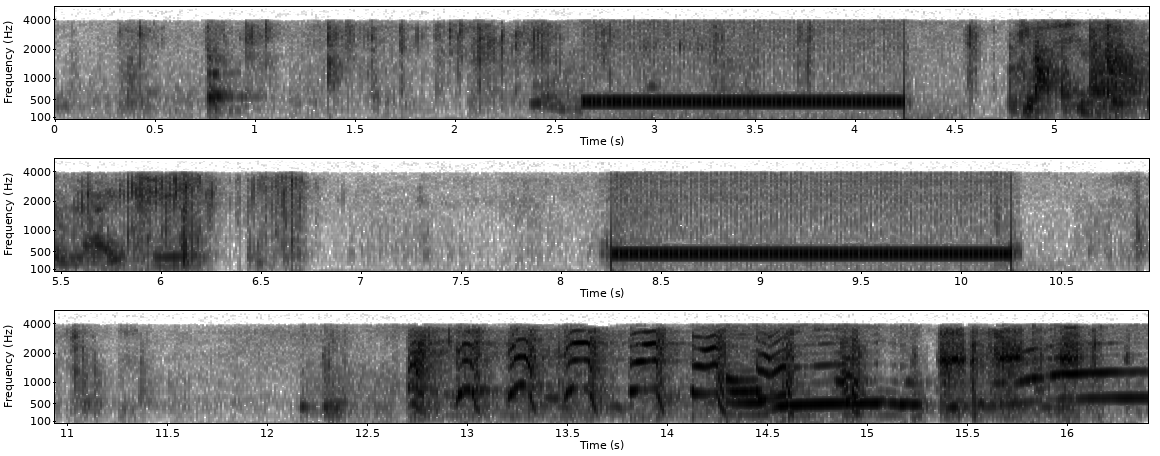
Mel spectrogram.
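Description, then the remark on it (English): A house phone rings twice, each ring a long, steady, loud tone lasting about two seconds with a pause between, while people chatter and laugh around it. “You calling my house phone, girl?”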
